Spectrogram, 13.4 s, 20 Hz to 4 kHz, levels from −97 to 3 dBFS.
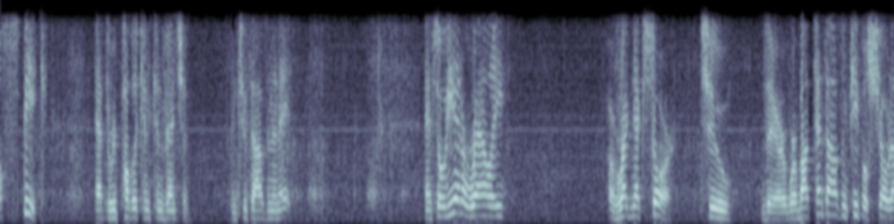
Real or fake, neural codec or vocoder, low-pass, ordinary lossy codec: real; none; 3.6 kHz; AAC, 32 kbps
